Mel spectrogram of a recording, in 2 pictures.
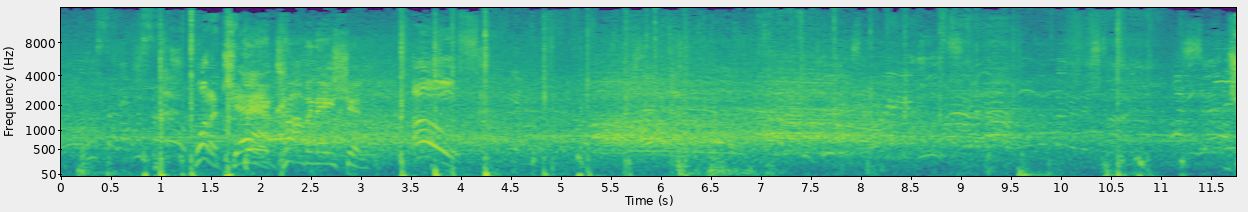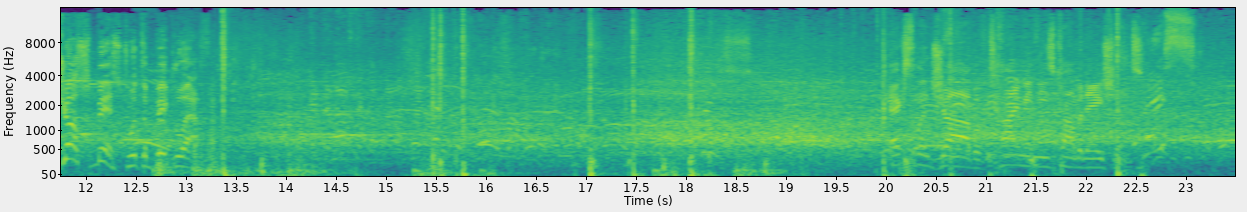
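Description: Punches and kicks land with dull thuds.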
